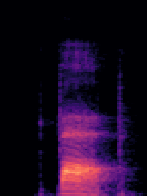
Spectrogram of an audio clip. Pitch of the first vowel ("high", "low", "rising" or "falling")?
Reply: falling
